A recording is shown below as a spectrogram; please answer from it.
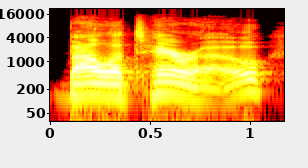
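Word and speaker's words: Balatro: I'm scared because I have learned that the proper way to pronounce the game is Balotero.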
